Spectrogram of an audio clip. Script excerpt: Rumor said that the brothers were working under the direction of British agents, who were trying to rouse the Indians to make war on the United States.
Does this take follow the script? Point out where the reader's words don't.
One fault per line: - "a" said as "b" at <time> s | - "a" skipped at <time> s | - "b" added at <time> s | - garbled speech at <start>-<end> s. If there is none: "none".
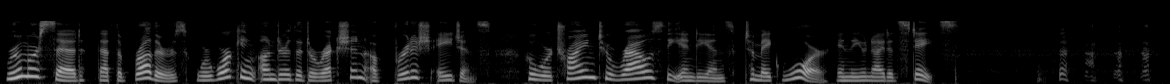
- "on" said as "in" at 8.3 s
